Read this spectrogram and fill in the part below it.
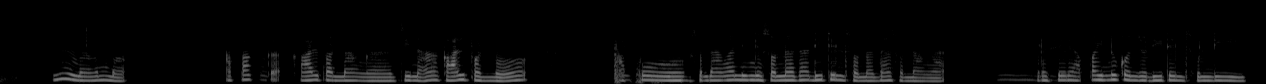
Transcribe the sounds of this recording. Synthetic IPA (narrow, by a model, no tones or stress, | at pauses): aːmaː | ɐpːaːkaːlpɐɳːaːŋɡɐt͡ʃinãːŋɡɐkaːlpɐɳːʊ̃ | ɐ̰pːoːsɔnːaːŋɡɐniːŋɡɐsɔnːɐðãːɖiːʈːeːlsɔnːɐt̪ãːsɔnːaːŋɡɐ | ɐpːɯɾɔ̃sɐɾiɐpːaːɪnːʊ̃kɔɲd͡ʒɔ̃ɖiːʈːeːlsɔlːi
